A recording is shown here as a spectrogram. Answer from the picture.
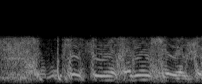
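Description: Speech over a radio link: a voice on the communications loop, thin and narrow-sounding as through a radio.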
